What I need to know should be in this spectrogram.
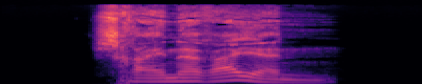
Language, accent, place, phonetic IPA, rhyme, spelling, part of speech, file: German, Germany, Berlin, [ʃʁaɪ̯nəˈʁaɪ̯ən], -aɪ̯ən, Schreinereien, noun, De-Schreinereien.ogg
- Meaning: plural of Schreinerei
